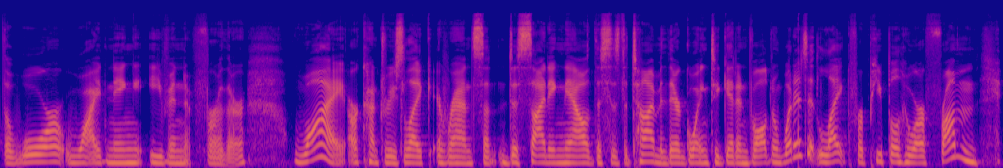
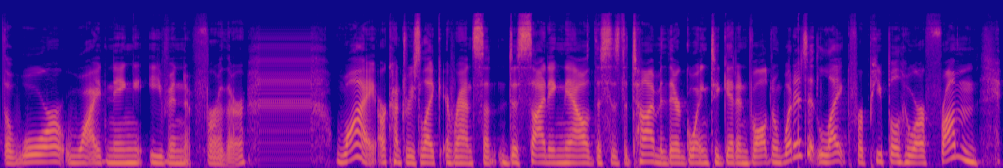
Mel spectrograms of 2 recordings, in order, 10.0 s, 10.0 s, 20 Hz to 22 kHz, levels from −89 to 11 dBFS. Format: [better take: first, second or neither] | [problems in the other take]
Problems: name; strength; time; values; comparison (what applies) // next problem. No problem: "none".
first | audio freezing; at 2.5 s for 0.5 s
